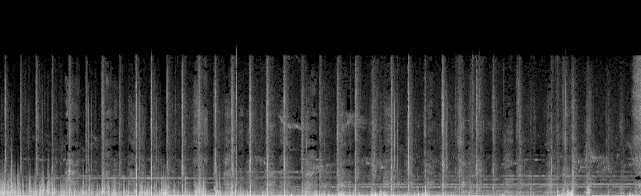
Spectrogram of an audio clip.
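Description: Running footsteps pounding on a dirt path at about three or four strides a second, with wind and handling rumble on a jolting handheld microphone.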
